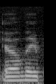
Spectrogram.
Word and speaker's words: Elay: This is me, Elay, pronounced like LA, like the city.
